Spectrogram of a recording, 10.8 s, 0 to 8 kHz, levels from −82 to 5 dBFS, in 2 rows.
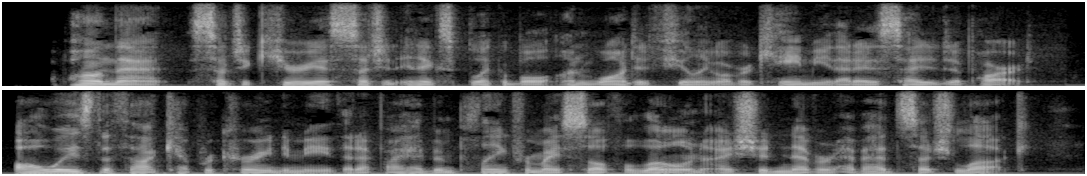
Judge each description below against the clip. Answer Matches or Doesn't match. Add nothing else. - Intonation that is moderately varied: Matches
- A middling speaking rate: Doesn't match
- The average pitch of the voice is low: Matches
